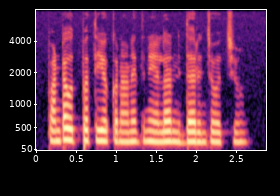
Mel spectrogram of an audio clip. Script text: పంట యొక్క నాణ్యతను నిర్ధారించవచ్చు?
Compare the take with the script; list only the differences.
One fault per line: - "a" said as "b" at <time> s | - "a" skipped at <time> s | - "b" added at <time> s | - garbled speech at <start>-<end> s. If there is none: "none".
- "ఉత్పత్తి" added at 0.4 s
- "ఎలా" added at 1.4 s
